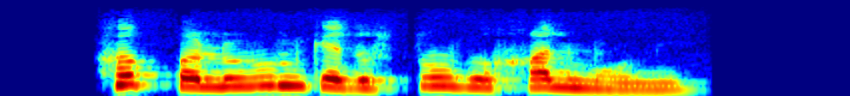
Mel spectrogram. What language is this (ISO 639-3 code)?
pus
